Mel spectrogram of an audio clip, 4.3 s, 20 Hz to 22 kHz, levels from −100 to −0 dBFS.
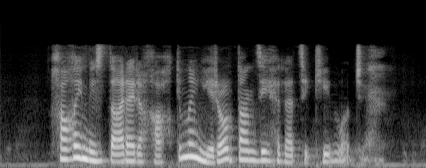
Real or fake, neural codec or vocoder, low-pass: fake; codec, 16 kHz, 1 kbps, FunCodec, trained on LibriTTS, 50 frames a second; 7.2 kHz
